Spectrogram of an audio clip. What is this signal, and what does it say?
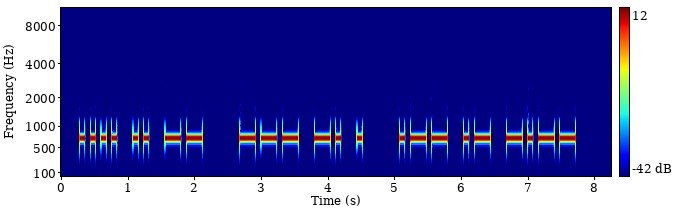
Morse code, heard as a keyed tone, about 15 wpm, 700 Hz. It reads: HIM ONE WAY
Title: Sentences from Top 1000 Words - Review Part 6 - 15wpm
